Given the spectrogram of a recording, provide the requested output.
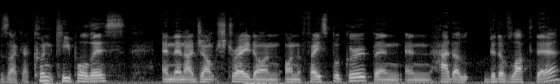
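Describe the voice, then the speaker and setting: A man with an Australian accent and a medium pitch talks fairly quickly with lively intonation. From Australia, Brisbane. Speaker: eBay reseller. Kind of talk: casual interview chat.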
